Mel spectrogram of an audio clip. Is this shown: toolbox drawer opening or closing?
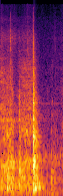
yes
